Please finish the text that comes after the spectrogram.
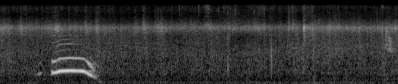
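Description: Rain falling outdoors on a wet day, a soft steady hiss of drops with a brief whistle-like call near the start, no talking.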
